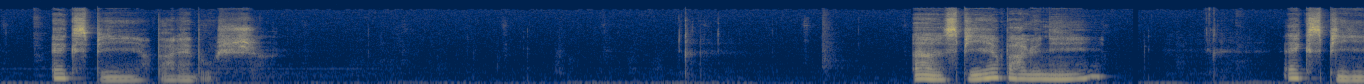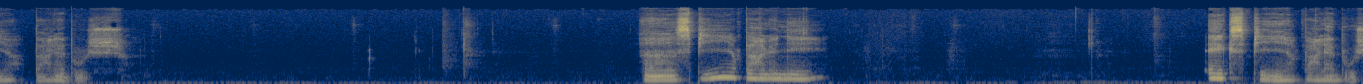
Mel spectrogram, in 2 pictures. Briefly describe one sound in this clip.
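An older woman speaks calmly and close into a microphone, in short phrases with pauses.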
